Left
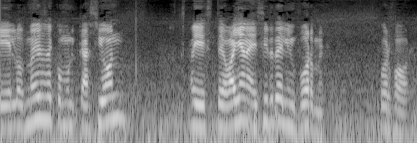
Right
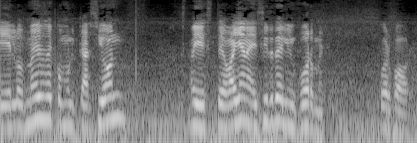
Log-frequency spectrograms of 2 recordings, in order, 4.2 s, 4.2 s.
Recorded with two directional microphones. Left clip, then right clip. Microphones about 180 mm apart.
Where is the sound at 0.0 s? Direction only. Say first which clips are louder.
Left 2 dB; 30° left (ahead or behind).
